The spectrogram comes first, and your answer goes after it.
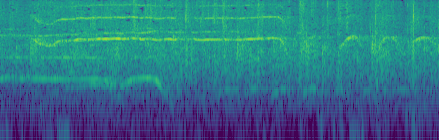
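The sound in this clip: An audience stands and applauds as a speaker is welcomed onto the stage. The clapping is dense and continuous at an even level, with sustained tones running over it.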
